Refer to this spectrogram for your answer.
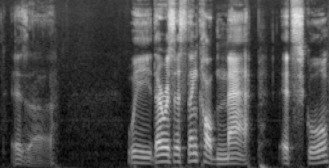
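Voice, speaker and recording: In an American accent, a man speaks with a plain, everyday voice at a medium pitch and lively intonation. The recording is very clean, with a silent background. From Southern California, San Clemente. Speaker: musician. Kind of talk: interview.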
